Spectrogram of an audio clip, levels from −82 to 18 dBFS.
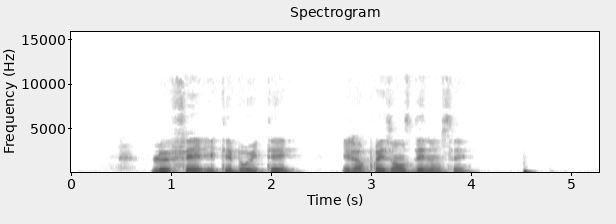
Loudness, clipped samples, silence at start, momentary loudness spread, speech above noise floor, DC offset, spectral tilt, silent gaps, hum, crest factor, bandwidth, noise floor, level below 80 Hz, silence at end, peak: -26 LUFS; under 0.1%; 0.8 s; 11 LU; 47 dB; under 0.1%; -8 dB/octave; none; none; 20 dB; 11 kHz; -72 dBFS; -50 dBFS; 0.7 s; -6 dBFS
